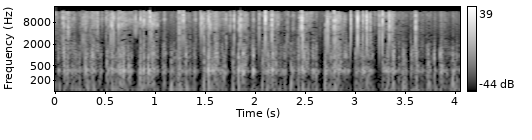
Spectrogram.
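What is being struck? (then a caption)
Foam microphone windscreen. Long acrylic nails scratch quickly at the top of a black foam microphone windscreen. The result is a dense, continuous muffled rumbling scrape, heavy in the low end with a steady hum-like tone around 110 Hz, rising and falling in loudness without clear separate strokes.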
